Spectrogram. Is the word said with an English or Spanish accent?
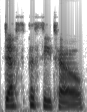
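English. It is pronounced with an English accent.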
